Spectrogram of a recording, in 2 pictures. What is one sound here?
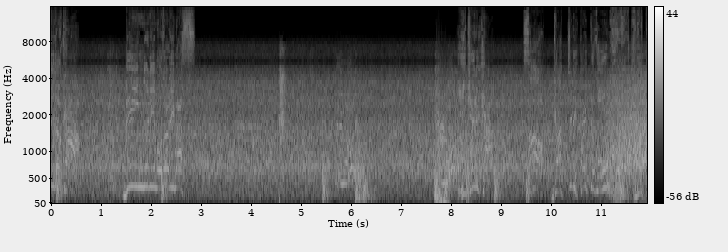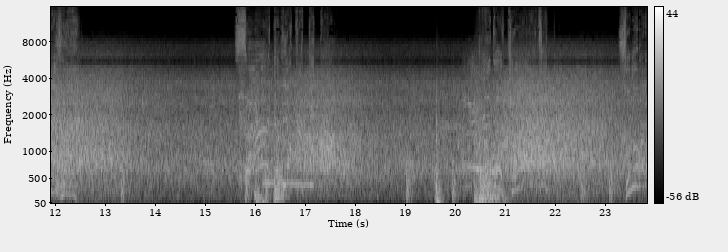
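A crowd cheers loudly throughout.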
